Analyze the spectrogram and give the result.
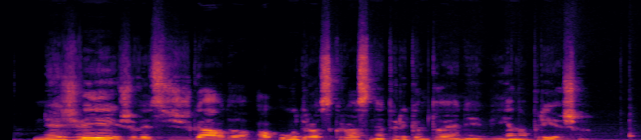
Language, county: Lithuanian, Vilnius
